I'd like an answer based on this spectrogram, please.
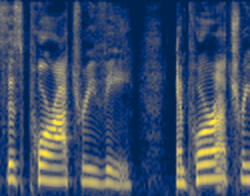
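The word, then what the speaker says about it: pur autre vie: v a life estate porri V Christina at the end of this if you want to ask me then I will answer that question but not right now remember this V rhymes with Fe and Fe means it's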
